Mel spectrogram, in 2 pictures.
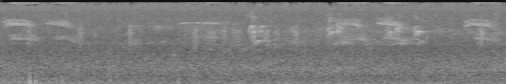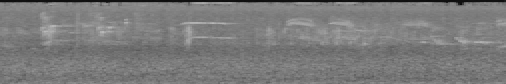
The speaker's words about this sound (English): There we go, Wilson's Warbler.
